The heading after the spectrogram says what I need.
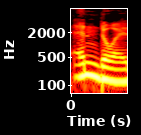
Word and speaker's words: Ndoye: There's actually a guy on the Swiss team, and his name is No Doy. It's Ndoye. I believe it's pronounced Doy. No, but they pronounce it Endoy. They say Endoy, but every time I just think No Doy.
